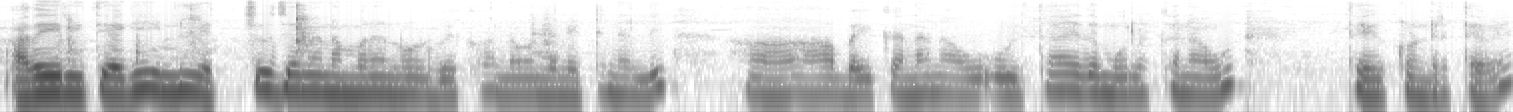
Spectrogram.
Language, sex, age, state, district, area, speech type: Kannada, male, 18-30, Karnataka, Koppal, urban, spontaneous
